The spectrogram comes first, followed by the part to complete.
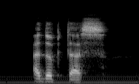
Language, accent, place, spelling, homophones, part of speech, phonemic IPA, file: French, France, Lyon, adoptasses, adoptasse / adoptassent, verb, /a.dɔp.tas/, LL-Q150 (fra)-adoptasses.wav
- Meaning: second-person singular imperfect subjunctive of adopter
